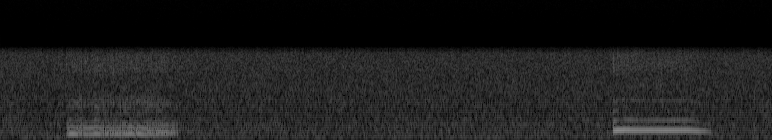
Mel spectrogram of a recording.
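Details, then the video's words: Soundly sleeping cat snoring in a small room: first a rough, rattling low breath, then after a silent gap a smoother, steady humming snore that dips slightly at its end. "いびきねこ Z-Z-Z Cat"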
